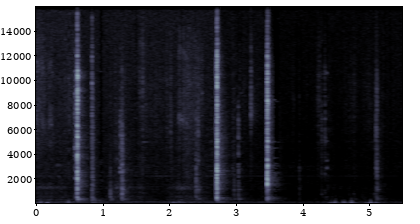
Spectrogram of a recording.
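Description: Metal clicks and clanks of rear drum brake shoes and their springs and hardware being shifted by hand on the backing plate while they are lined up: about six sharp clicks, the loudest two near the middle, with soft knocks near the end.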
